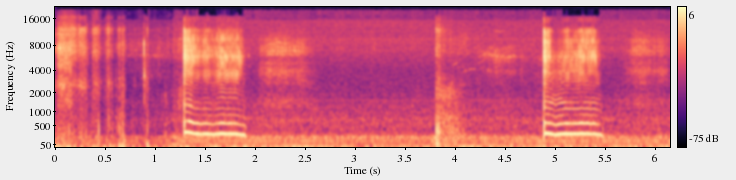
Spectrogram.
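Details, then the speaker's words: A sleeping cat snoring, recorded with a lavalier microphone held to her nose, two high whistling nasal snores about three and a half seconds apart. "hat I heard some sounds similar to snoring have you ever heard a cat snoring now you will hear"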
